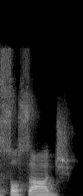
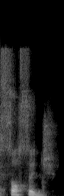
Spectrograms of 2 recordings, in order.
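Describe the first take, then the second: First: The ending is not pronounced as idge. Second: The ending is pronounced as idge. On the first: The speaker calls it wrong. "they'll say sausage" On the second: The speaker calls it right. "they need to say sausage"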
